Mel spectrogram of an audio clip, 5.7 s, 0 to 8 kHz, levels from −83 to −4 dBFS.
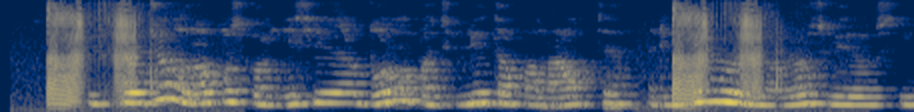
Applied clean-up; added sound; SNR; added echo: none; Fart; 5 dB; reverberation time 0.7 s.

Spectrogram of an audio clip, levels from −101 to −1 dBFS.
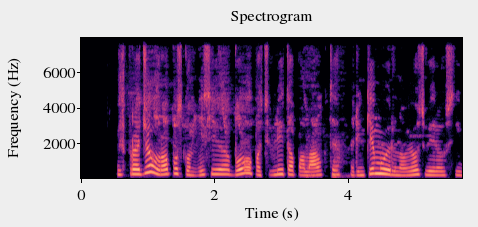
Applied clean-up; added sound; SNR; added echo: none; none; none; none.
